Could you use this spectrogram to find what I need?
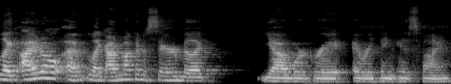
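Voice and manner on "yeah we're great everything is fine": expressionless, dead-even, flat monotone delivery. Showing how people don't talk to someone, in a flat monotone. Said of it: "you're not sitting there monotone".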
